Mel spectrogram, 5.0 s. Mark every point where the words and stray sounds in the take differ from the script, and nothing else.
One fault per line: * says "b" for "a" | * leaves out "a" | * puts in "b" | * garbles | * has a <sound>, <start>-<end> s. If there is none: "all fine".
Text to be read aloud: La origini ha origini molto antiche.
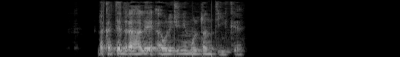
* says "cattedrale" for "origini"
